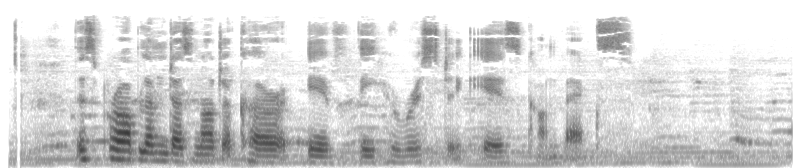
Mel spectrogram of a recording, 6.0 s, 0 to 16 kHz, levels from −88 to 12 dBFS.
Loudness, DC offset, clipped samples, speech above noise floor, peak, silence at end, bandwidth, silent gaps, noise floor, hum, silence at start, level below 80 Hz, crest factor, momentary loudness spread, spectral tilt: -25 LUFS; under 0.1%; under 0.1%; 24 dB; -4 dBFS; 0 s; 11.5 kHz; none; -48 dBFS; none; 0.15 s; -64 dBFS; 22 dB; 26 LU; -3.5 dB/octave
